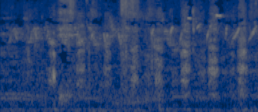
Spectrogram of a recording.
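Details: Chocolate Labrador Retriever out walking in a grass field at Fox Field in the countryside around Rugby, breathing in rapid, regular huffs roughly three to four per second, with a faint low rumble of wind behind.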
